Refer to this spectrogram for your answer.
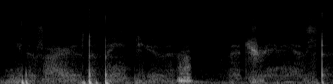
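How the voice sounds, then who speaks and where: A man whispering at a very slow pace over noticeable background noise. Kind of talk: sleep story. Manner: soft-spoken.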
